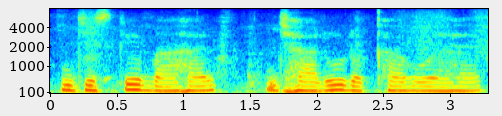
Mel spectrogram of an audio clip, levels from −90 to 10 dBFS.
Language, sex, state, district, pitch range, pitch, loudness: Hindi, female, Jharkhand, Ranchi, 150-170 Hz, 155 Hz, -15 LUFS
